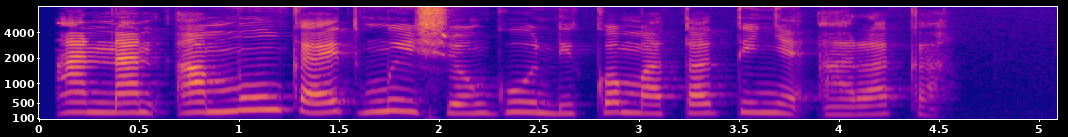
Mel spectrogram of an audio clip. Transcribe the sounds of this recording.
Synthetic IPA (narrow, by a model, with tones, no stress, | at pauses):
a˨na˨na˨mu˦ŋka˨ɪ˦t̪m˦i˦˨ʃo˨ŋɡu˦ndi˨kɔ˦ma˨t̪a˦t̪i˦ɲɛ˨ʔa˨ɾa˦ka˨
